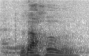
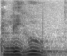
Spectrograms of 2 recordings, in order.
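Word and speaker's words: لَهُ: It becomes lahu, not lihu. Lahu. Okay? It changes because it's easier to pronounce.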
